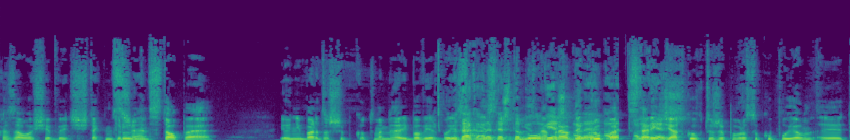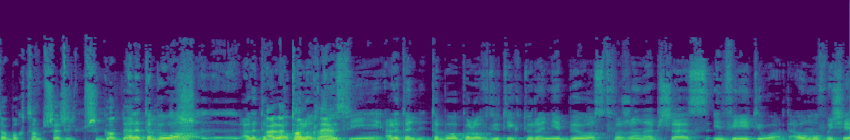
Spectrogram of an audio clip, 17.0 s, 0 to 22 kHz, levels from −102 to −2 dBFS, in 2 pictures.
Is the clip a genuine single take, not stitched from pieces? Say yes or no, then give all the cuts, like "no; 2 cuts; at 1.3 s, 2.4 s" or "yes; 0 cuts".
no; 1 cut; at 6.2 s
